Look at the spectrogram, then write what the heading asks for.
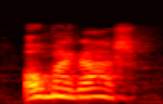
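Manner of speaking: a burst of real amazement; stunned delight; surprised. Real, not acted. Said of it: "repeated exclamation".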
